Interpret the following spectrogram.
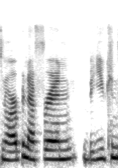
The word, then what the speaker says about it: norepinephrine: which is your fight or flight it's not pronounced norapinephrine it's not pronounced nor fenifeni it's norepinephrine but you can say monorafinifena if you want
